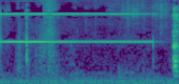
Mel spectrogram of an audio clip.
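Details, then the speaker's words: Steady high electronic tone ending in a brief burst of sound as an AED is powered on by pressing the power button, in a first-aid training demonstration. "very important whenever you get your AED first thing you want to do is turn it on press the power button"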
